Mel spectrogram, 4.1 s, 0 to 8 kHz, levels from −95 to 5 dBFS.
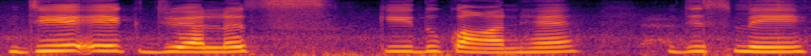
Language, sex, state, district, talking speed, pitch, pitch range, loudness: Hindi, female, Punjab, Pathankot, 105 wpm, 255 Hz, 245-270 Hz, -16 LUFS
